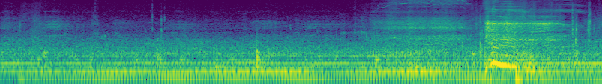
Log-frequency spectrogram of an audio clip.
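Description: Steady low hum of a motor, with a rise of hiss a little past the middle and a short, falling grunt about eight seconds in.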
